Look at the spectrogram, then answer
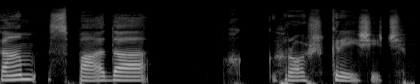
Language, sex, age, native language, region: Slovenian, female, 18-29, Slovenian, Central Slovenia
